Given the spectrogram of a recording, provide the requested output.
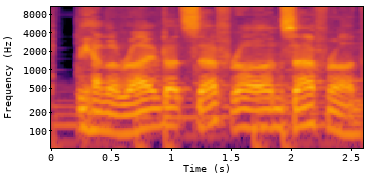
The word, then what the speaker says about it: Saffron: Saffron. The accent is on the A.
